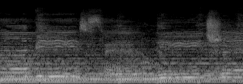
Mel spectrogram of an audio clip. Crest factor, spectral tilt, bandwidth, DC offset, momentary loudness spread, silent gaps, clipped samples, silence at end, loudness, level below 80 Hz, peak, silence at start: 14 dB; -5 dB/octave; 15.5 kHz; under 0.1%; 3 LU; none; under 0.1%; 0 s; -26 LUFS; -62 dBFS; -12 dBFS; 0 s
